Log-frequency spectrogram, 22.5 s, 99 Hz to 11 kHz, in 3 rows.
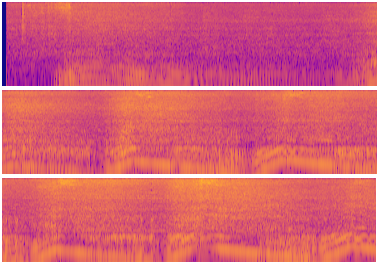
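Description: Ford Focus ST's 2.5-litre turbocharged five-cylinder engine sounding through a Cobra Sport stainless steel cat-back exhaust with resonated centre section. It comes in about a second in with a short rise that settles to a steady idle, then from about seven seconds is revved sharply about six times, every two to three seconds, each rev climbing quickly and falling back to idle.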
